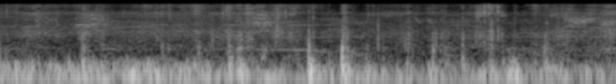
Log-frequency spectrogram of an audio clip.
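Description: Hooves of a purebred Criollo horse clip-clop at a walk, distinct irregular knocks fairly close over quiet outdoor background, with no talking over them.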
